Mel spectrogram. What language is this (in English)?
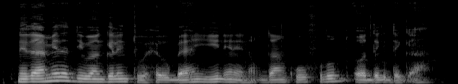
Somali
